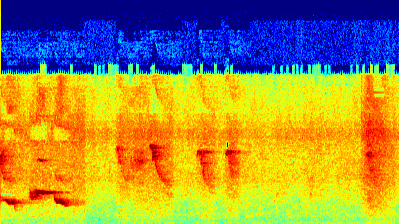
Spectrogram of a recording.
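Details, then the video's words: Black-breasted Oriental magpie-robin, a form endemic to Berau, East Kalimantan, prized by songbird-contest fans for its shrill song: loud clear whistled notes crowd the first second, then thin, faint high notes scatter over the rest. "Kicau Kacer Kalimantan"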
